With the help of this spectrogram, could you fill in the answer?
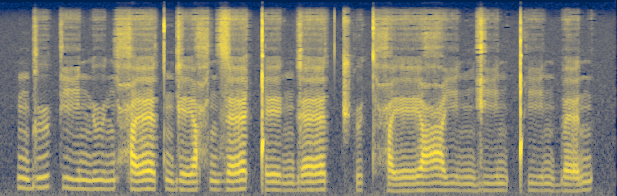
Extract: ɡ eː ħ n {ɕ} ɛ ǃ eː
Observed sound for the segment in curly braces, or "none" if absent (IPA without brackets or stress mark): z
